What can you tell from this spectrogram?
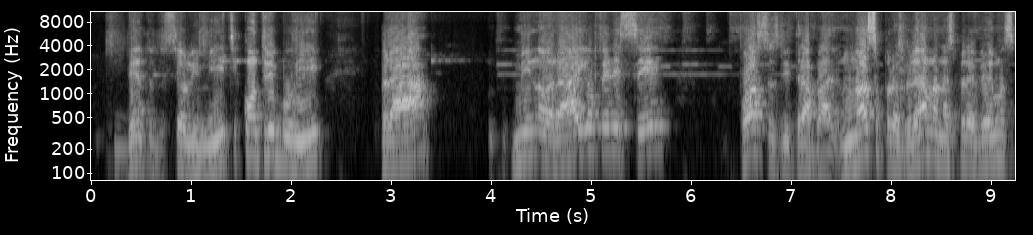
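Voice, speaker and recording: With music in the background, a man speaks fairly slowly in a fairly high voice with ordinary pitch variation. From Brazil, Piracicaba (São Paulo state). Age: 60s. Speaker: mayoral candidate, retired civil servant. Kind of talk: political interview. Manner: halting.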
